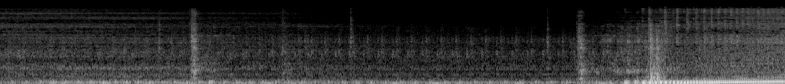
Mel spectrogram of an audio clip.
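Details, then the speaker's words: Airman PDS90 air compressor, 3-cylinder diesel with pull-to-stop shutdown, used import; restart after waiting for air to blow off: faint clicks, then diesel catches quickly into strong even run; starts easily, gauges normal. "สตาร์ทใหม่สตาร์ทง่ายนะตัวเลขก็ยังวิ่งปกติ"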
